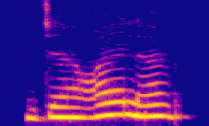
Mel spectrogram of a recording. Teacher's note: your jim should be without air and should be given one count. Ain should be from the middle part of the throat and should be given one count.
